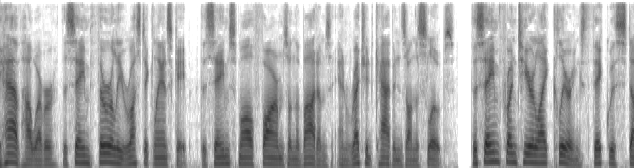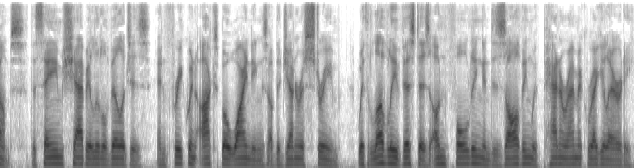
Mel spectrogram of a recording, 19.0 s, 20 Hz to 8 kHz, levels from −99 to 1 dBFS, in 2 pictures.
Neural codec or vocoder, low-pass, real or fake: none; 7.2 kHz; real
